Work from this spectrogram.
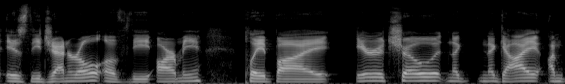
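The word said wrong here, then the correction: Ichirō Nagai: Ichiro Nagai.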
